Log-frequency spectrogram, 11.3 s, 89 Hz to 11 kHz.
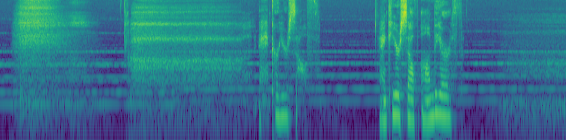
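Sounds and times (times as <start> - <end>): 
steady sustained tonal background: 0.0 - 11.3
deep breath during a guided meditation: 0.2 - 5.2, 10.0 - 11.3
speech: 5.3 - 6.1, 7.6 - 9.2.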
